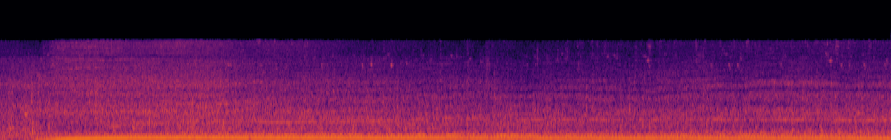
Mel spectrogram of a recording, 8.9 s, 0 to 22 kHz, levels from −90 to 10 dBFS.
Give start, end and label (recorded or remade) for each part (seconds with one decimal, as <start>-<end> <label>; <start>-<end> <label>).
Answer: 0.0-8.9 recorded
